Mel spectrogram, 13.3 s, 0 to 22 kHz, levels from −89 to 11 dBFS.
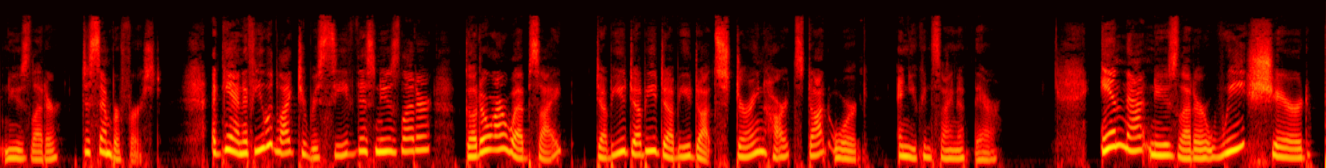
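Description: A speech recording with one short burst of damage between 8.55 and 8.62 s, where a corrupt frame was decoded rather than concealed. For about 76 ms the sound is replaced by a brief chirpy, noisy blip. The decoder accepted a compressed frame whose bits had been flipped, so misread gains and codes placed energy at the wrong frequencies. The length points to a few consecutive frames being hit, and the spurious energy peaks at around -25 dBFS.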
